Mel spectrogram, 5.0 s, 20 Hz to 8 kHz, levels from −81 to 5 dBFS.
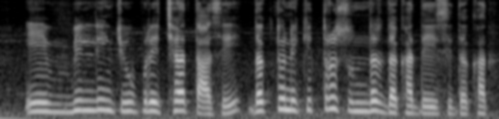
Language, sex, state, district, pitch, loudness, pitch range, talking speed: Halbi, female, Chhattisgarh, Bastar, 225 Hz, -20 LUFS, 180-240 Hz, 165 wpm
